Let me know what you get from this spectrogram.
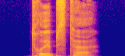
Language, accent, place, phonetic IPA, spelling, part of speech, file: German, Germany, Berlin, [ˈtʁyːpstə], trübste, adjective, De-trübste.ogg
- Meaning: inflection of trüb: 1. strong/mixed nominative/accusative feminine singular superlative degree 2. strong nominative/accusative plural superlative degree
